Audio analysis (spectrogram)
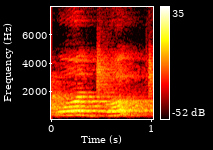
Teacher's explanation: এখানে আদ্য ধ্বনির নিয়মে অ ধ্বনিটা হয়ে গেছে কি ও ধ্বনি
